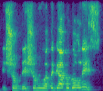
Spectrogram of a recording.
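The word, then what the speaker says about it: gabagool: They show me what the Gabagol is. It's capocollo in Italian. So someone came from Italy, said, I want the capocollo. Somebody else heard it, and it became Gabagol.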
